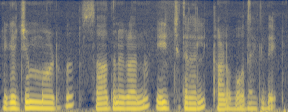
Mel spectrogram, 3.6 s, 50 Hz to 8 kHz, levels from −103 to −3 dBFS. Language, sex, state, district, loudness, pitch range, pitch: Kannada, male, Karnataka, Koppal, -16 LUFS, 150-165 Hz, 155 Hz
